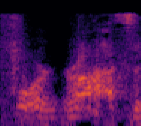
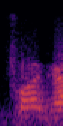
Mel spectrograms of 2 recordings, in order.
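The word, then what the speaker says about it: foie gras: about a pound of for grass or something like that for GR I guess is the way it's pronounced uh it's pretty pretty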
